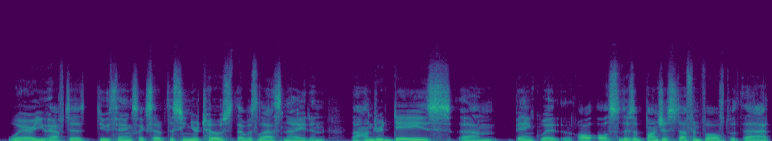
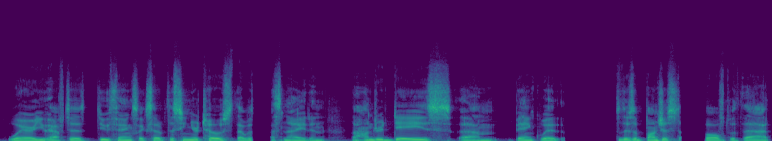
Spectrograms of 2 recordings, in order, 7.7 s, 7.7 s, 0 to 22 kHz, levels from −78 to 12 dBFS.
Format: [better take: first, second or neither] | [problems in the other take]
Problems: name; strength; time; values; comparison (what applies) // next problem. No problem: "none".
first | audio cutting out; at 2.5 s, at 5.5 s for 0.5 s and at 7 s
